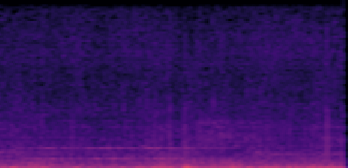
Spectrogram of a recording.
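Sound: heavy rain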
